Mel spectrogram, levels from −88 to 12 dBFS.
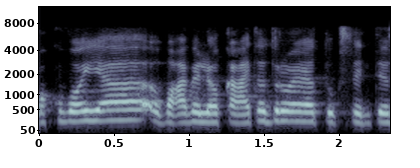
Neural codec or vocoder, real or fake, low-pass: none; real; 7.2 kHz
